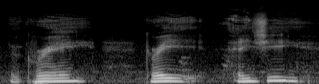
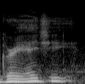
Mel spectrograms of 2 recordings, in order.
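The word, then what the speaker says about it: Graeagle: Last weekend, a group from our church went up into the mountains near Gray Ag, that's how you pronounce it, Gray Ag, California.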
